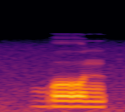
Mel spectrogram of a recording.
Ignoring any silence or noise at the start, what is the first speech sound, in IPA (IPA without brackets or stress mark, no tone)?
b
